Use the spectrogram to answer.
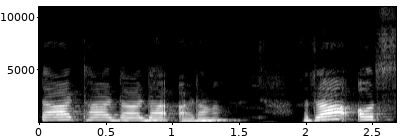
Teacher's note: टा वर्ग अर्थात टा ठा डाढ़ा अड़ा, रा और सा का उच्चारण स्थान मूर्धा है। इसलिए इन्हें मूर्धन्य वर्ण कहते हैं।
